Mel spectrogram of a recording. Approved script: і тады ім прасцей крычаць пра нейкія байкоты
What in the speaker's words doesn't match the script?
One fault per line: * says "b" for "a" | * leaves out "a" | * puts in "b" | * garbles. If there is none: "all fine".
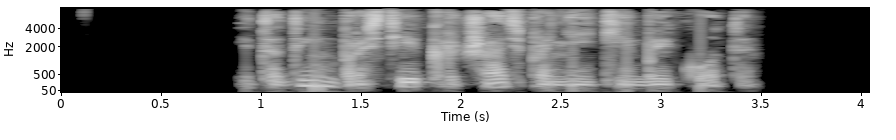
all fine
